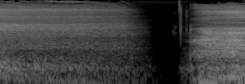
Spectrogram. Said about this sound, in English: Is just to meditate and do diaphragmatic breathing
